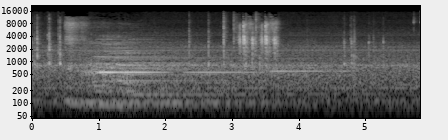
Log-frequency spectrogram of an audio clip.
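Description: A video game menu chimes and beeps as it opens.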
